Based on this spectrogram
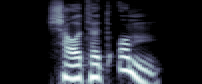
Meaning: inflection of umschauen: 1. second-person plural preterite 2. second-person plural subjunctive II
- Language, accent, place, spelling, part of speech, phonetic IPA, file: German, Germany, Berlin, schautet um, verb, [ˌʃaʊ̯tət ˈʊm], De-schautet um.ogg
